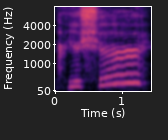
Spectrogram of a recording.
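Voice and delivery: high, slow, timid question; frail hesitant. Acted. Heather doubting Joseph, high and timid. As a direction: ask it fearfully and drawn out. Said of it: "She's like".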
